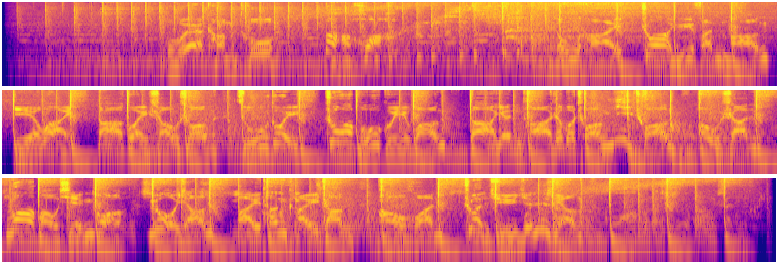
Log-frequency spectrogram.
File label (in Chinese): 男 喊麦; WELCOME TO 大话西游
